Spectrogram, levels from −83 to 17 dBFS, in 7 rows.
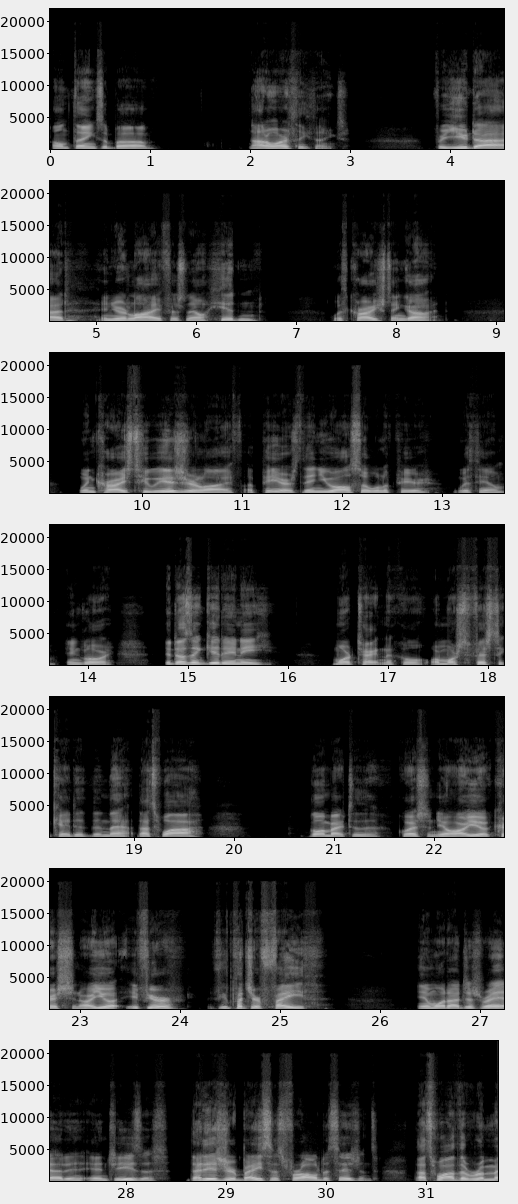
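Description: Nothing in this recording of speech stands out as a technical fault anywhere along the way.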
